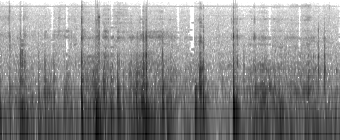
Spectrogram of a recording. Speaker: Ugh, my stomach's growling. Sorry, guys. Trying to do this.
